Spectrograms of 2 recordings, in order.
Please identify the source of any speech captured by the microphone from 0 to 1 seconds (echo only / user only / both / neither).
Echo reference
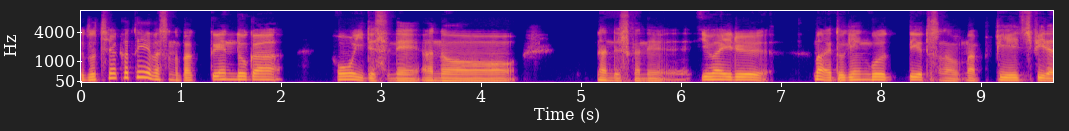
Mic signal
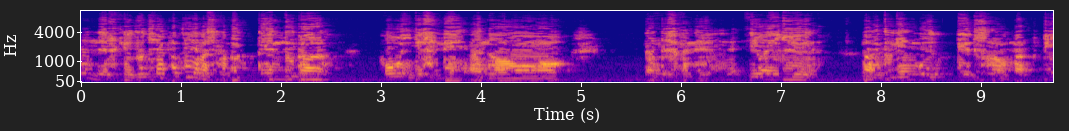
echo only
